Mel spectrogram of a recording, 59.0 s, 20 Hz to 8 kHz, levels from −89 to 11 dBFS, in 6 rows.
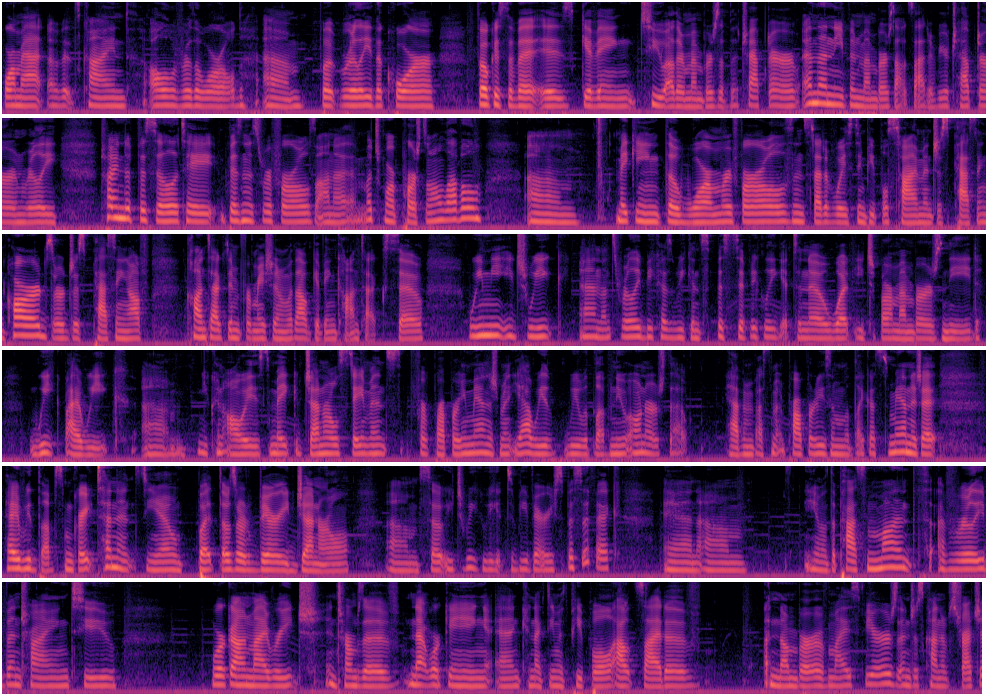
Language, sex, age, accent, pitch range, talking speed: English, female, 30-49, American, 160-185 Hz, 180 wpm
